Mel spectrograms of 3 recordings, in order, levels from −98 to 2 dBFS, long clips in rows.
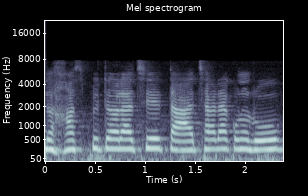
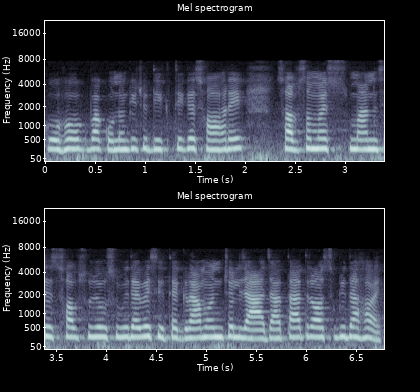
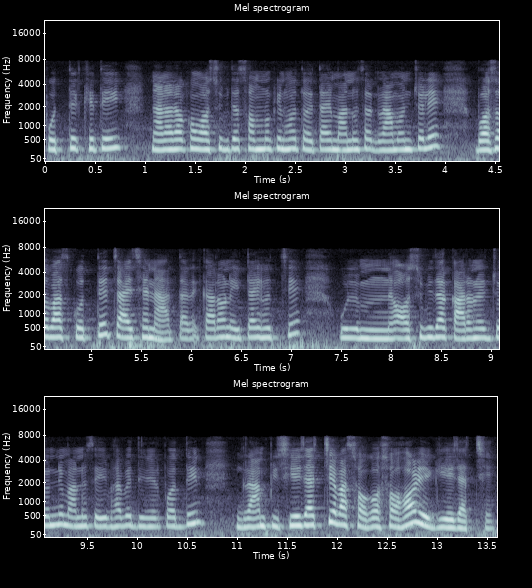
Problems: constant background noise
